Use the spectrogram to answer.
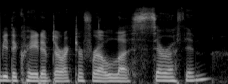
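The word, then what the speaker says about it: SSERAFIM: SSERRAFIM.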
